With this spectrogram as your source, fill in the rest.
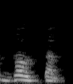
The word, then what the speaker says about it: गौतम: एंड ग, इसका pronunciation होगा गौतम, क्योंकि जी के बाद ए है तो ये होगा हार्ड साउंड।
